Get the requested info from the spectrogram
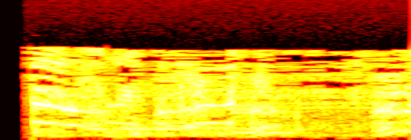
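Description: A baby's whiny, pitched vocalizing, in a few wavering calls that glide downward in pitch.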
